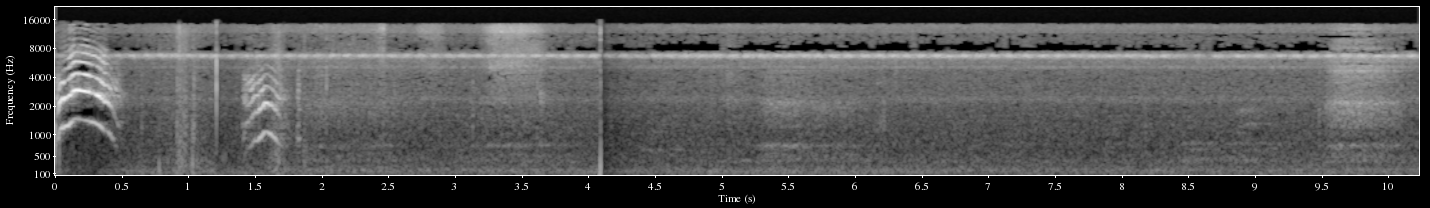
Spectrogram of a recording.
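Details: Hungry newborn white kitten calling for its mother: two arched, harmonic meows in the opening two seconds, then a sharp click and mostly quiet low hum with faint noise.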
